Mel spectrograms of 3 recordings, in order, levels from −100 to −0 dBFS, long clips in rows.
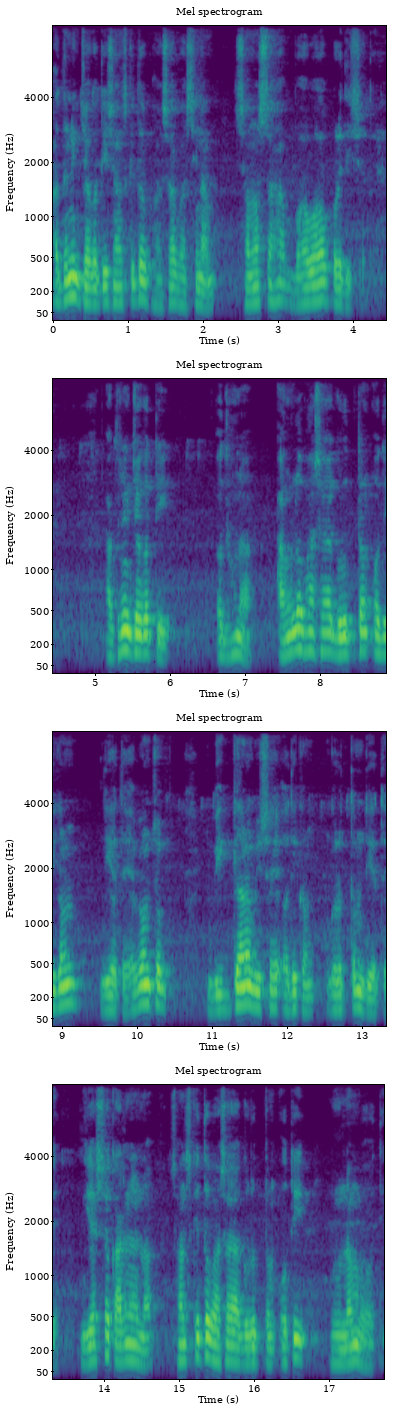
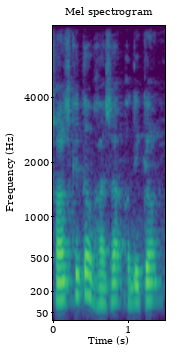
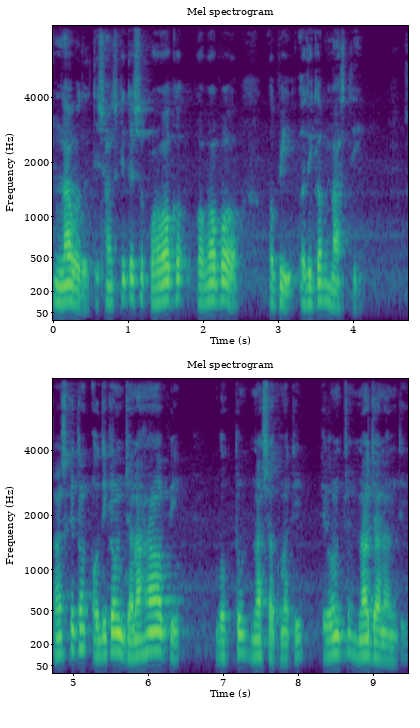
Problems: constant background noise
